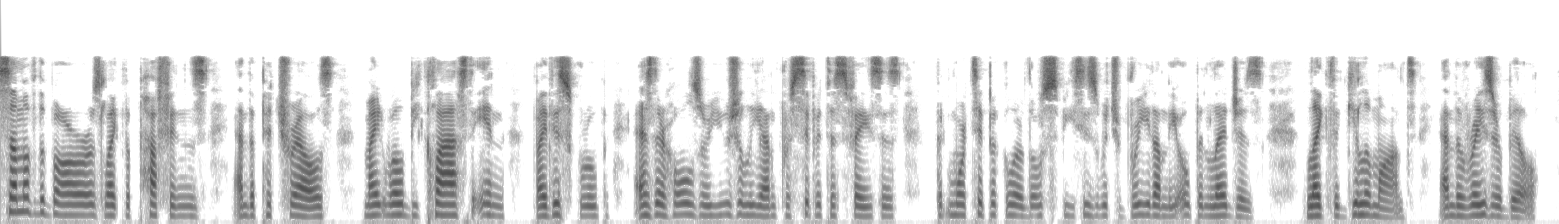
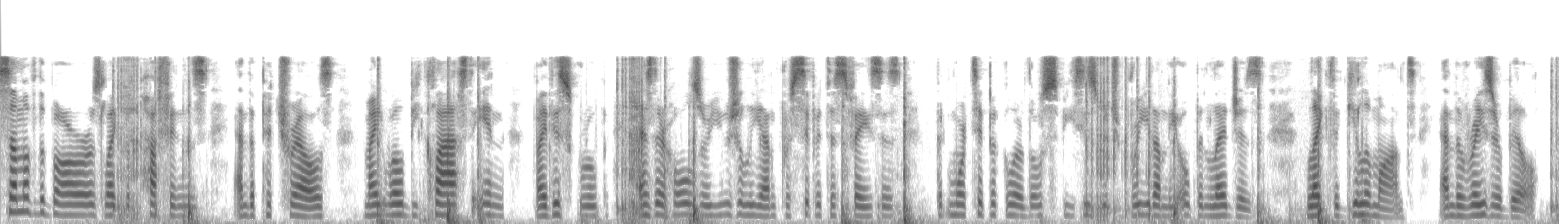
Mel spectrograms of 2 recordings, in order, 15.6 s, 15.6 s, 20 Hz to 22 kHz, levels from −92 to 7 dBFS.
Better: first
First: none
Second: background sound (Motor vehicle (road)); 11 dB below the speech

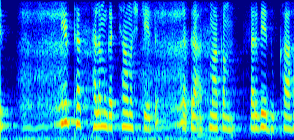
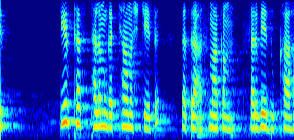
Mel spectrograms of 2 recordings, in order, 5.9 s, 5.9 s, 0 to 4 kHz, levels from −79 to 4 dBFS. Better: second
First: background sound (Breathing); 11 dB below the speech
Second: none

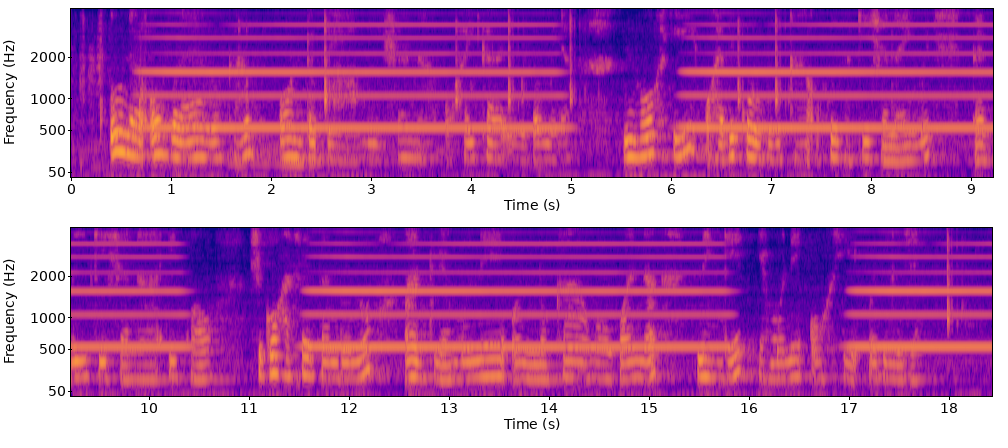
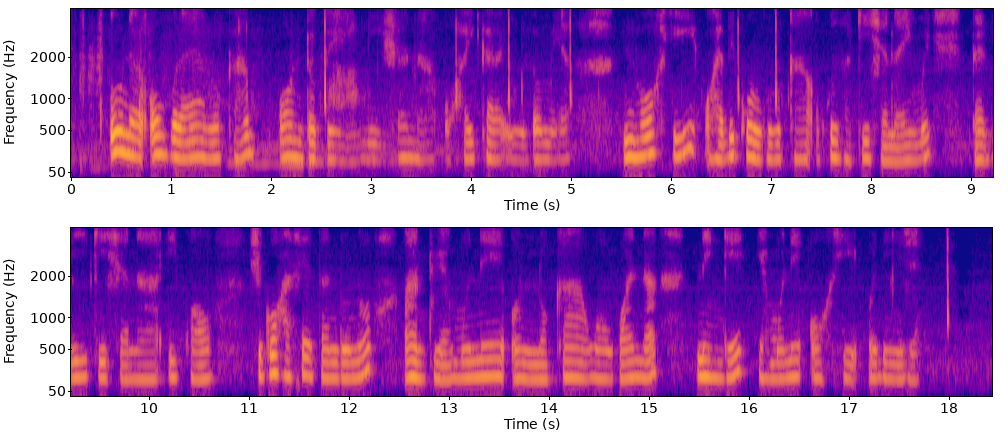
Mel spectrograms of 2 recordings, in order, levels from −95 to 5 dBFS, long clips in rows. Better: second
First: background sound (Wind instrument, woodwind instrument); 1 dB below the speech // room echo; dies away in 0.7 s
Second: none

